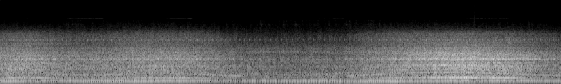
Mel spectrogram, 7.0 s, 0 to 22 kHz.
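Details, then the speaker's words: Fire-damaged 1952 Carloader 40-20 forklift's Continental F124 flathead engine, first start after carburetor set to factory specs, before warm-up: fires right up, low even drone rising and falling smoothly with throttle, little smoke; normal running. "well that certainly worked out well that sounds pretty darn good doesn't seem to blow a whole lot of smoke uh it certainly fired right up"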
